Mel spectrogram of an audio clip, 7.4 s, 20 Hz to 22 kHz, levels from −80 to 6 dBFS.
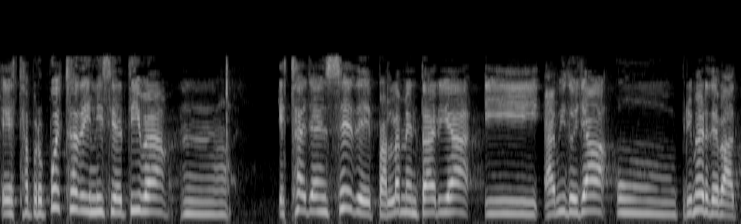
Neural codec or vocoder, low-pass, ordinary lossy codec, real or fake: codec, 16 kHz, 16 kbps, FunCodec, trained on Chinese and English, 50 frames a second; none; none; fake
